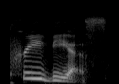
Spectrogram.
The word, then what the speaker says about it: previous: It's not a C, it's not a T, and it's not an X. So what does that mean? We pronounce it like ious, ious. So let's say the word previous, previous.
